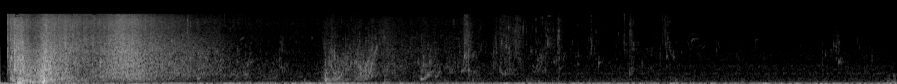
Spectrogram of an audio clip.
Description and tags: POOL CANONBALL DIVE 4
-Canon-ball into backyard pool
canon, canon-ball, canonball, dive, diving, pool, splash, splashing, swim, swimming, water, waves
